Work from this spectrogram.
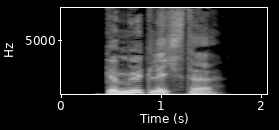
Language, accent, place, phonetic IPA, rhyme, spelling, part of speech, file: German, Germany, Berlin, [ɡəˈmyːtlɪçstə], -yːtlɪçstə, gemütlichste, adjective, De-gemütlichste.ogg
- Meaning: inflection of gemütlich: 1. strong/mixed nominative/accusative feminine singular superlative degree 2. strong nominative/accusative plural superlative degree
